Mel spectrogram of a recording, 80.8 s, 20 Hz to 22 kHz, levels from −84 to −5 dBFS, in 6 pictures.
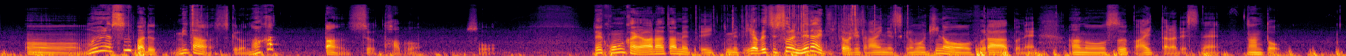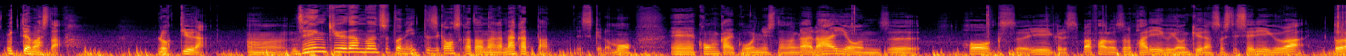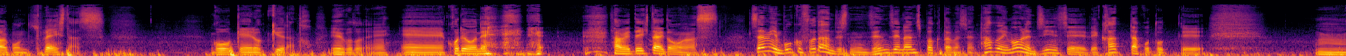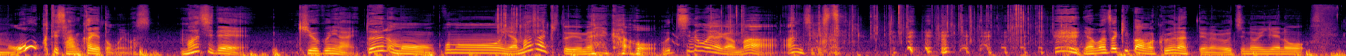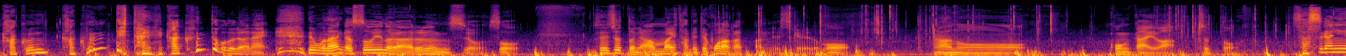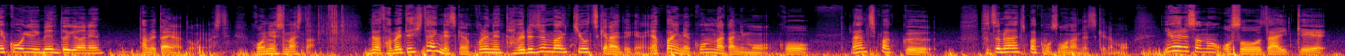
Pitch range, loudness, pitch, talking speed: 100-155 Hz, -19 LUFS, 115 Hz, 375 characters per minute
